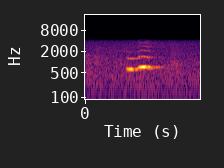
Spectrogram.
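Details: A female Siberian Husky gives a brief, tuneful, rising whine-like 'talking' sound, trying to get the attention of another dog that is napping.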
